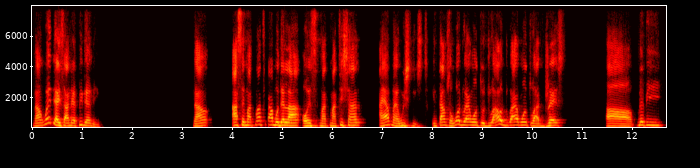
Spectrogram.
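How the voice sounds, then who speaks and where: A man's voice: high-pitched, moderate pace, long pauses. A man giving an academic lecture, asking rhetorical questions and repeating words as he searches for the next one. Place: lecture room.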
